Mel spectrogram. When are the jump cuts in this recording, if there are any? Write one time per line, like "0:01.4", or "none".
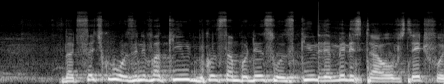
0:03.2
